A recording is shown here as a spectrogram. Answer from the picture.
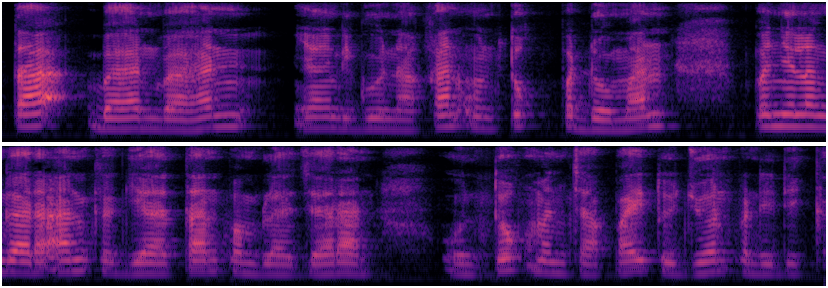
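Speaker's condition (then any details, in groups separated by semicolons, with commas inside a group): No condition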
